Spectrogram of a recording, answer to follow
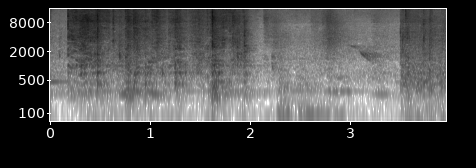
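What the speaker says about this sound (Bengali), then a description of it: "চিনি এভাবে মিশিয়ে নিচ্ছি" Metal spoon scraping and clinking against a pan while sugar is stirred into a Bengali-style mango leather chutney; the scrapes come in irregular bursts, close and fairly quiet, with short pauses between strokes.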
